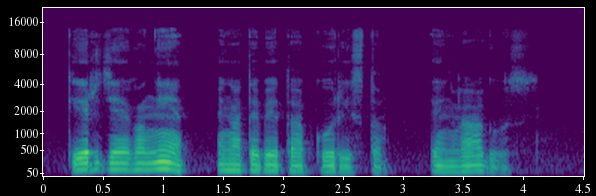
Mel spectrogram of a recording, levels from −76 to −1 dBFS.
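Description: No dropouts, clicks, distortion or other technical faults are audible anywhere in this speech recording.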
